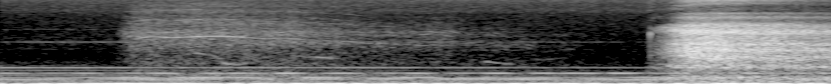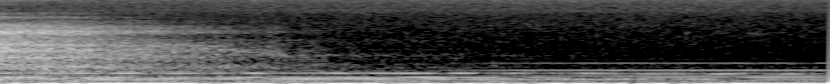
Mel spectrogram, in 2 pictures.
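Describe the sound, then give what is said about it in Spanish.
A slow breath drawn in through the nose, with a soft faint start and a louder airy rush midway that fades gradually, over a steady low hum and no talking. “Mueve tu atención de un sonido al otro y llega poco a poco al sonido interno al sonido interior de tu propia respiración por la nariz.”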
